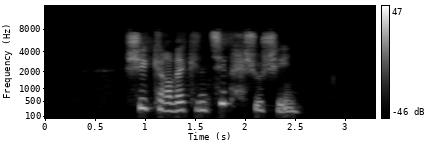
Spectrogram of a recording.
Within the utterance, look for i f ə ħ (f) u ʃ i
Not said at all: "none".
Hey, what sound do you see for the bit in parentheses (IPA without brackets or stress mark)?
ʃ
